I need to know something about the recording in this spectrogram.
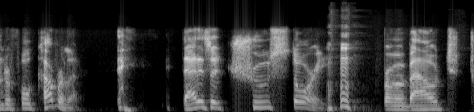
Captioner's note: laugh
